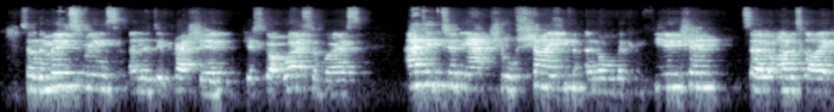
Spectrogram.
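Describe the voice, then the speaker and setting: A woman's voice: a little high, measured pace, bright, forceful tone. A woman with an Essex accent giving a candid personal testimony at a conference podium, earnest and self-deprecating, with frequent ums. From Essex, England. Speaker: conference speaker. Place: large conference room. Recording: echoey hall from far off.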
